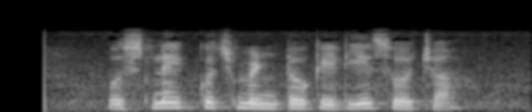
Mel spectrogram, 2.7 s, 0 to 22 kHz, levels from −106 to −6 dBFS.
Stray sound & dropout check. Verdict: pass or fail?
pass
